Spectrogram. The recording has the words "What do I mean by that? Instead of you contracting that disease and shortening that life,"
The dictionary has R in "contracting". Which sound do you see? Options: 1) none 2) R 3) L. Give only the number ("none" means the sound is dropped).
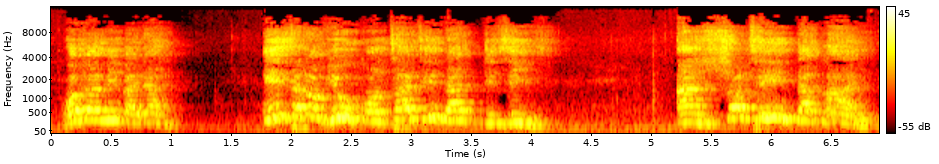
1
